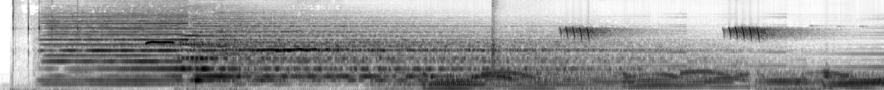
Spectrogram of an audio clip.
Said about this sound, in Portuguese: desta vez vamos até aos jardins do Parque de Serralves, no Porto, ver e escutar de perto uma ave que é das mais fáceis de avistar no nosso território, o verdilhão. Adora sementes, frutos e insetos. O canto dos machos é inconfundível.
